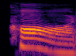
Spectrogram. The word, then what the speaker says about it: cor: Core is the full word. The E is chopped off, right? For the poetry. So it's open O. Cor.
